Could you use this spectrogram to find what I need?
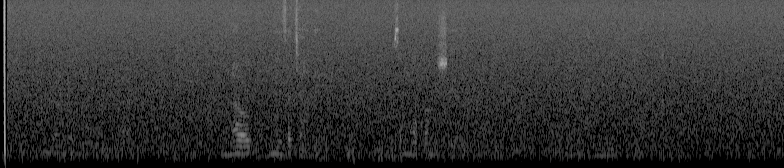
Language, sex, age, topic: Kinyarwanda, male, 18-24, government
